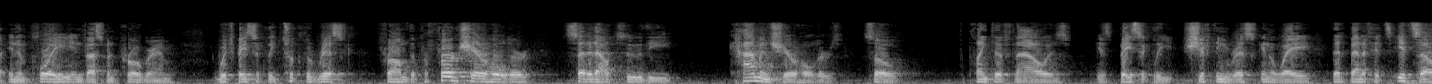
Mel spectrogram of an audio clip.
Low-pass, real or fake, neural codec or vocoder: 7.2 kHz; real; none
